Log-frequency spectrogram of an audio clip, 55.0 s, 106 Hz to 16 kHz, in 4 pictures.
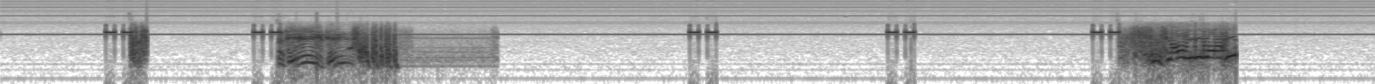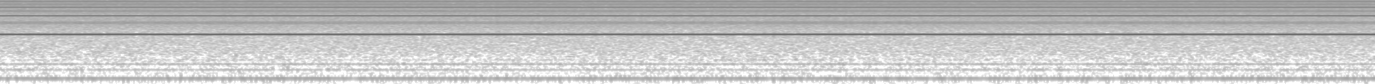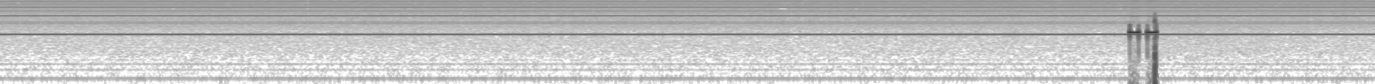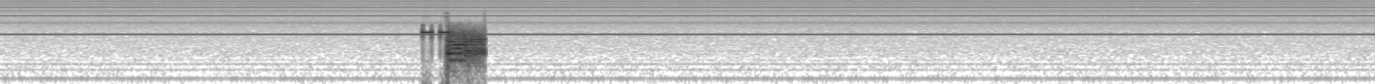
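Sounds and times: high-pitched radio tone: 0:01.3 - 0:01.5, 0:02.8 - 0:05.0, 0:11.2 - 0:12.4, 0:45.6 - 0:46.1
radio clicks: 0:45.7 - 0:46.1.

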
